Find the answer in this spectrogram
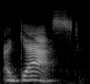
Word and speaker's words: aghast: This word starts with an A, and A often schwas or takes on a muffled sound at the beginning of a word. So this word is aghast.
